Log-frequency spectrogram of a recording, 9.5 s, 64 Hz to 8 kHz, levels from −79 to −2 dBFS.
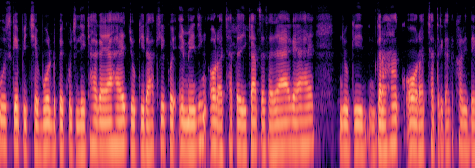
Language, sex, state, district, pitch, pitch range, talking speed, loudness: Hindi, male, Punjab, Fazilka, 115 Hz, 110-120 Hz, 170 wpm, -19 LUFS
